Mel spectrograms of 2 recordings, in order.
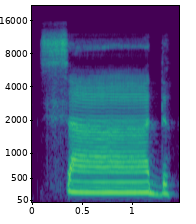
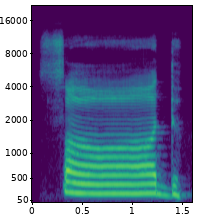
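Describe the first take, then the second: First: The vowel is open and wide, like 'aa'. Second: The vowel is not widened and sounds like 'au'. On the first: "पहले चौड़ा करके पढ़ें" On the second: "जब चौड़ा नहीं करेंगे तो ऑटोमेटिकली ये सौद बन जाएगा"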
